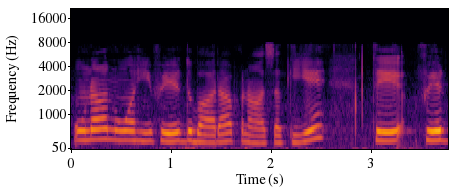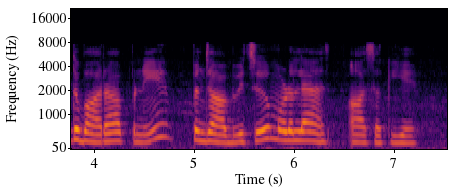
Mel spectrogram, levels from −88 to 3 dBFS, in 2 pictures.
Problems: none marked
